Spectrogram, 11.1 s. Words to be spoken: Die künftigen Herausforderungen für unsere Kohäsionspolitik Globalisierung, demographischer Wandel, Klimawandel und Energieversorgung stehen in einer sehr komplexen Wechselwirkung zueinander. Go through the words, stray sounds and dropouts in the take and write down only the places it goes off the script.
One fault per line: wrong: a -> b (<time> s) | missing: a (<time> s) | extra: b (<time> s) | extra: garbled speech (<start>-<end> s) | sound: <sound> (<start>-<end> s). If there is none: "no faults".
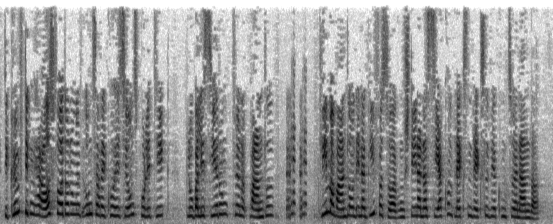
missing: für (1.6 s)
wrong: demographischer -> für (4.7 s)
sound: laugh (5.7-6.1 s)
missing: in (8.4 s)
